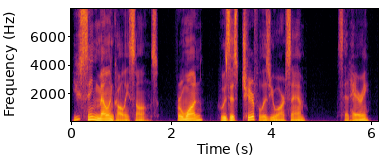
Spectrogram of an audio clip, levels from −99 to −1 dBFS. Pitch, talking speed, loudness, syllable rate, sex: 105 Hz, 155 wpm, -19 LUFS, 5.0 syllables/s, male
